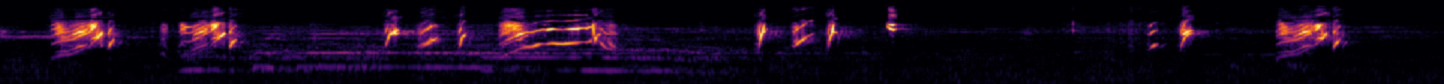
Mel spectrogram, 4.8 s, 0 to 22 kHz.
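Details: Song of a 12-year-old parva European goldfinch: quick high twittering phrases and bright chirps, one rising slurred note in the middle, with a faint steady tone underneath.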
